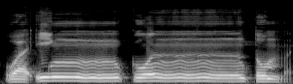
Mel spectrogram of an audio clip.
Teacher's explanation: Jadi ketika mengucapkannya disamarkan kemudian didengungkan. Karena dia aqrab maka kadar dengungnya itu dia lemah, jadi lebih kuat kadar samarnya. Jadi lebih condong berbunyi n tapi disamarkan. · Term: ikhfa hakiki aqrab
